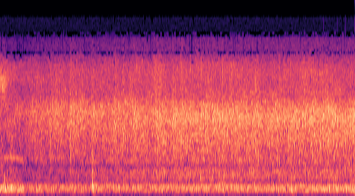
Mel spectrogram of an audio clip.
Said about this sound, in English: One more big round of applause for all our seniors.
